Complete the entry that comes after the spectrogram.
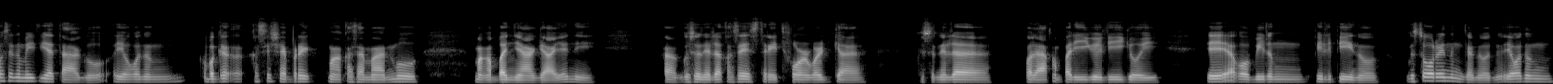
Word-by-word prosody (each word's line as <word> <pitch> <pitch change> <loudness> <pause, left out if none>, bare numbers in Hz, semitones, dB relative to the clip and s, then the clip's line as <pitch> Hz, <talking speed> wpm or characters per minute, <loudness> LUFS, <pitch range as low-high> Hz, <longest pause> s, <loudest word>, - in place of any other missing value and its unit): kasi 170 - -3
nang 160 -1 -1
may 155 -1 -1
tinatago, 110 -7 -1
ayoko 120 -1 -1
ng 115 0 -4 0.4
kumbaga, - - +1 0.2
ah, - - -30
kasi 135 +3 -6
siyempre 135 -1 0
mga 115 -2 +2
kasamahan 115 -2 +1
mo, 125 -2 0 0.6
mga 110 -2 +3
banyaga 105 -2 +4
'yan, 120 +2 -3
eh. 105 -1 -7 0.7
Ah, 115 -2 +2
gusto 115 +3 -1
nila 115 +1 +3
kasi 125 +3 +2
straightforward 110 -1 0
ka, 105 -1 0 0.5
gusto - - -1
nila 110 -1 +3 0.4
wala 110 -2 +3
kang 110 - -7
paligoy-ligoy, 110 -2 0 0.5
eh, 130 0 +7
ako, 120 -1 +3
bilang 120 -1 -3
Pilipino 115 -5 -1 0.2
gusto 140 +5 0
ko 170 - +4
rin 170 - +3
ng 140 - -5
gano'n. 105 0 -3
Ayoko 130 +1 +2
ng, 135 -1 -2
115 Hz, 150 wpm, -26 LUFS, 110-125 Hz, 0.7 s, eh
